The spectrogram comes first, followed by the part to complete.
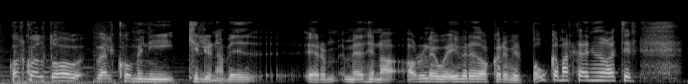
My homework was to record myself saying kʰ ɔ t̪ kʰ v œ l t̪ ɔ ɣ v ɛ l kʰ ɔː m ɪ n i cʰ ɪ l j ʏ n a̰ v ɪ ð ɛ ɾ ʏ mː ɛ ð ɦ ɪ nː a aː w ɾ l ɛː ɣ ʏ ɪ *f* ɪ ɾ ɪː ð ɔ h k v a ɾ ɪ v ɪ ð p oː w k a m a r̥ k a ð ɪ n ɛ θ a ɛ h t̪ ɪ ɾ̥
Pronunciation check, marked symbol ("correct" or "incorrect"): incorrect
